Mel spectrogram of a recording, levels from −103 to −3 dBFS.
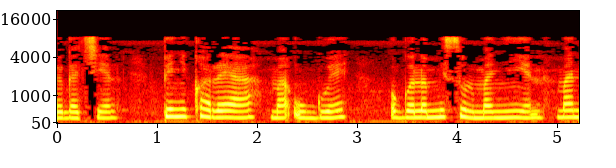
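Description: MP3 compression damage runs throughout the speech, likely from a bitrate around 32 kbps: weak frequency lines drop out, and nothing is heard above 8.4 kHz.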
